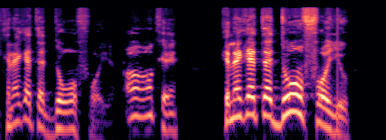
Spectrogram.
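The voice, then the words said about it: Put-on New York accent. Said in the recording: “can you give me a New York accent”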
